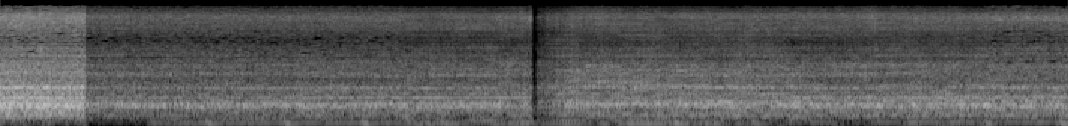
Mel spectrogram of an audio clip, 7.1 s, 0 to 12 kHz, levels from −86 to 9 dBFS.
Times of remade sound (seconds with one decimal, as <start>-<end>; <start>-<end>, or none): 2.7-6.6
